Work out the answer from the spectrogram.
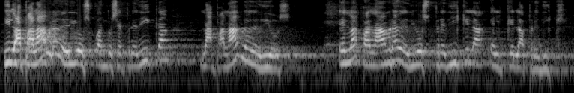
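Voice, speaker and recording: High-voiced fervent preacher in a hall. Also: male voice, expressive, normal speed. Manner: fervent, storytelling, addresses listeners as brother. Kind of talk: sermon. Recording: reverberant hall.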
